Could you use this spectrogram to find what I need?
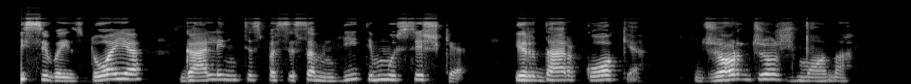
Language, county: Lithuanian, Klaipėda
